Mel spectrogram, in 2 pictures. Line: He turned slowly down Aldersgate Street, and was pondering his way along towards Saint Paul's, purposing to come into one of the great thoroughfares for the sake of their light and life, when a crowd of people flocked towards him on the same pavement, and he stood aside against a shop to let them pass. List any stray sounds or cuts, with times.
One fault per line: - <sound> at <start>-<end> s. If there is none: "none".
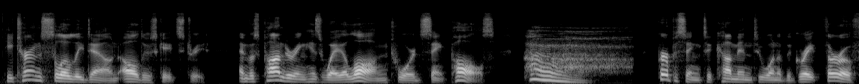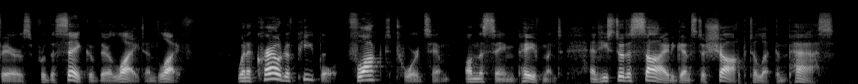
- sigh at 5.2-6.3 s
